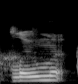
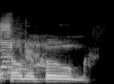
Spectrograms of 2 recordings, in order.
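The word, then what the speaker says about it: Söderblom: And even Soderblom, although he's in the Soderblom, I think. Blom? I don't know. – They pronounce it Bloom. – Soderblom. Yeah. – Okay. Soderboom, like Adam Cole.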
